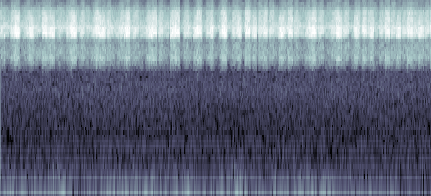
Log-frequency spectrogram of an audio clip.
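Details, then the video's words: Greek pine-forest cicadas in midsummer produce a loud, shrill buzzing wall of sound that swells and dips in fast beats, roughly two to three per second, with no other noise. "Cicadas singing in midsummer - Nature sounds from the Greek fauna - Sounds of cicadas"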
